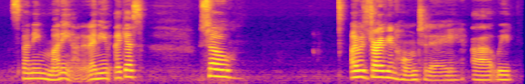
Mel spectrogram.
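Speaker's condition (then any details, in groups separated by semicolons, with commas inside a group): No condition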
